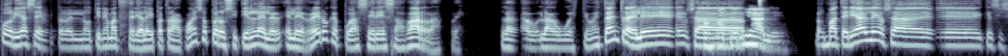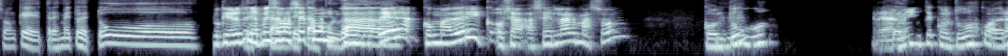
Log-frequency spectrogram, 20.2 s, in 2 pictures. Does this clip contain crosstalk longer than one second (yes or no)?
yes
